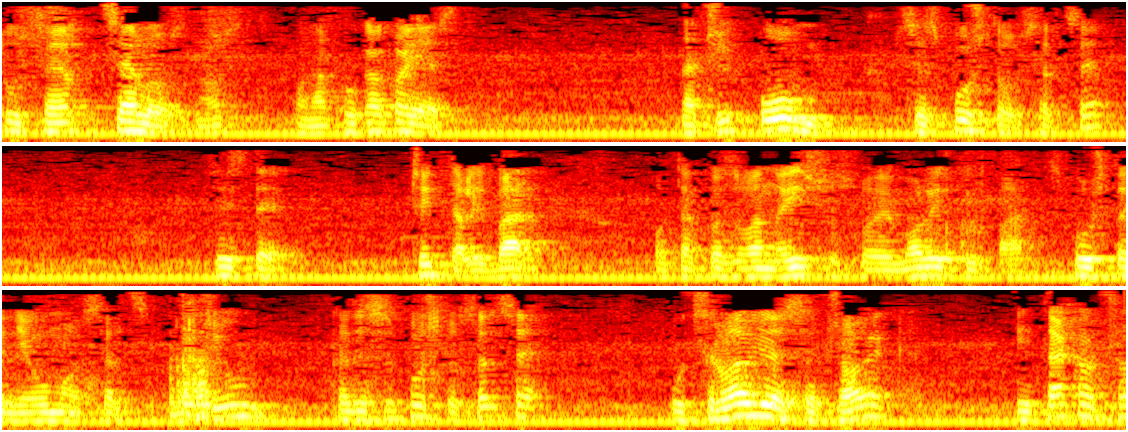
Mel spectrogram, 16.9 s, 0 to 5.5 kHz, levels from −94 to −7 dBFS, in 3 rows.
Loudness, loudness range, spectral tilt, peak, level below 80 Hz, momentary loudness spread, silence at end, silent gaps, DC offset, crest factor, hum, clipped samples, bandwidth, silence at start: -18 LUFS; 4 LU; -8.5 dB/octave; 0 dBFS; -46 dBFS; 16 LU; 0 s; none; under 0.1%; 18 dB; none; under 0.1%; 5.4 kHz; 0 s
